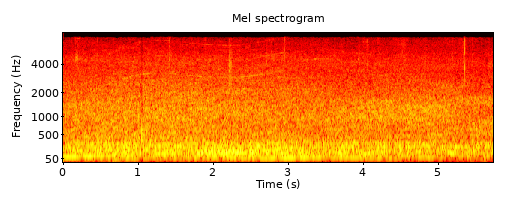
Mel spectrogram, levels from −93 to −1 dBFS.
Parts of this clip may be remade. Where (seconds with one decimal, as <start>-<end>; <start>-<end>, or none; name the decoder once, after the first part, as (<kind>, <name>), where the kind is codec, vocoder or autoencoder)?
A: 4.4-5.3 (autoencoder, DAC-VAE)

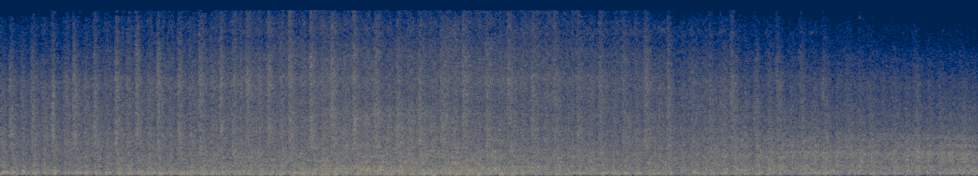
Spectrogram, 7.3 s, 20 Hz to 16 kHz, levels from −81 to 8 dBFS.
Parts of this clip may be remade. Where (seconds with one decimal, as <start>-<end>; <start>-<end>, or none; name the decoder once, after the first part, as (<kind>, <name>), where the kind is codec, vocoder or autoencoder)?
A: 1.8-5.3 (autoencoder, DAC-VAE)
